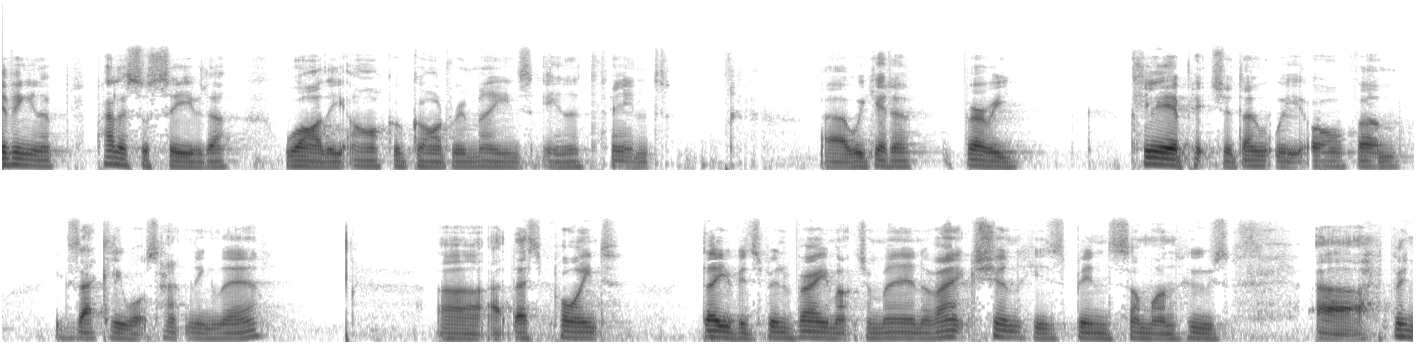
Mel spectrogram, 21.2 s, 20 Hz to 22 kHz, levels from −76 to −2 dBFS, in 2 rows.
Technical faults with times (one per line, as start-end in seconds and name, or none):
4.43-5.70 repeated packet loss (robotic sound)
9.44-10.25 repeated packet loss (robotic sound)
